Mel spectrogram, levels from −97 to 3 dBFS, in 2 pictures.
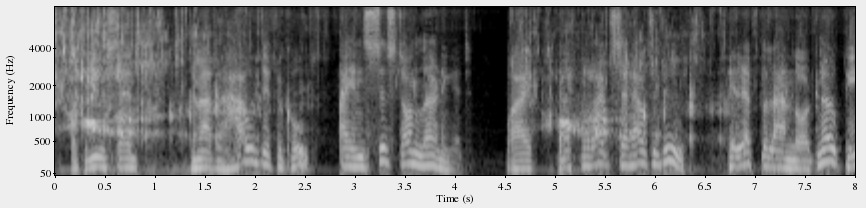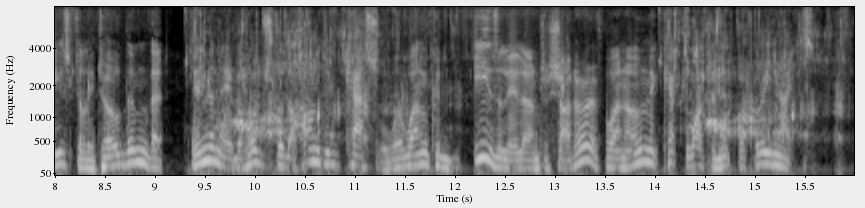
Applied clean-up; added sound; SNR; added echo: neural mask model RNNoise.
